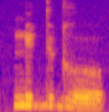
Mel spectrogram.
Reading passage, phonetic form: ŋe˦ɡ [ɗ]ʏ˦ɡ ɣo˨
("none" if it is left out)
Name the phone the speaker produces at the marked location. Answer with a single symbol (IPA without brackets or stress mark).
d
